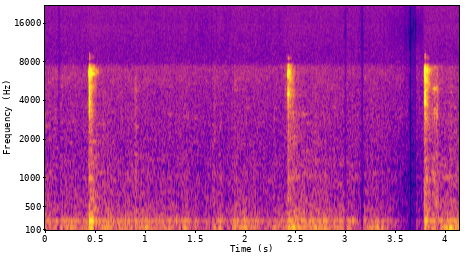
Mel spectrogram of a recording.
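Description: Near silence broken by three faint, isolated clicks of a computer mouse: about half a second in, a little past two seconds, and near the end.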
